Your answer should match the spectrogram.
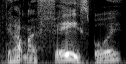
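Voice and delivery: taunting. Real, not acted. Taunting an enemy after a kill.

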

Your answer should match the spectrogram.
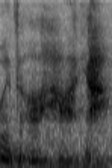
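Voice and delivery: ahaya breathed out slowly, almost voiceless, like an exhale; Hebrew word breathed. Shown as a demonstration. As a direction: say ahaya as one long soft breath. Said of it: "In Hebrew".

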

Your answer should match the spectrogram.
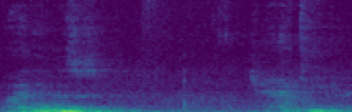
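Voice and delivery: a shy guest whose name fades to a murmur; mumbled name. Retold or imitated. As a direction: let the name trail off into nothing. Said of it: "their voice ... didn't go up for their name".

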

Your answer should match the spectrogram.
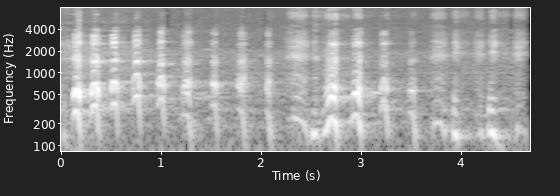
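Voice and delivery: long wheezy run of laughter; long chuckle. Real, not acted. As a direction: laugh on and on at your own remark. Preacher chuckles at own remark.

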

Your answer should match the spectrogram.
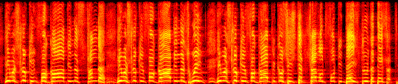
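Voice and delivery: high, driving repetition; preaching at full force. Acted. Elijah looking for God, preached hard. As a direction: build each he was looking line.

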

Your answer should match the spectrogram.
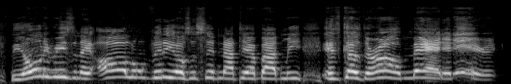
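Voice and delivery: real taunting excitement; gloating rant. Real, not acted. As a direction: crow over the haters. Gloating tirade at his critics.

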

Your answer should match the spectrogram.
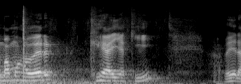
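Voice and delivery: usual speaking voice

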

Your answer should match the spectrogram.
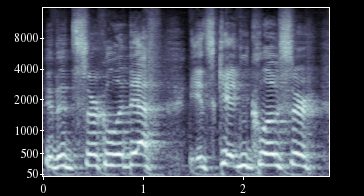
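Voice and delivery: high, giddy taunting, laughing through it; gleeful taunt. Real, not acted. Taunting the trapped snake, giddy and high-pitched. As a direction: cackle at the trapped rival.

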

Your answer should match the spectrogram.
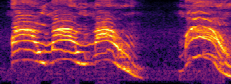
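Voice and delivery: high repeated siren wail; shrieking bird distress call, like a fire alarm; alarm-like bird cry. Acted. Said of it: "It sounded like a fire alarm".

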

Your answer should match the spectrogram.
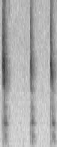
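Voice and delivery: "ch ch ch" as tiny voiceless puffs of aspirated t, without a vowel; light half-sound. Shown as a demonstration. Teacher modelling the second ending for students, light half-sound. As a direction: release "ch ch ch" lightly, only half a sound each. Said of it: "คือเสียงออกมาแค่ครึ่งๆ".

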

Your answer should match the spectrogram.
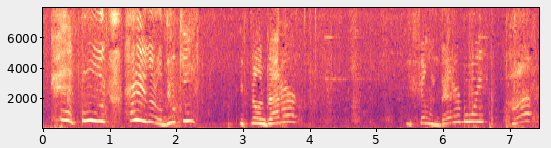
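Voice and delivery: high, loud squealing praise for a dog. Real, not acted. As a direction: gush over the puppy in a high voice. Baby talk praising the dog.

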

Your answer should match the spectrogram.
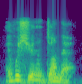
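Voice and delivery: soft, hushed confession; whispered. A narrator's reading. Noodle whispering her regret to Willie. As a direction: breathe it quietly, almost to yourself. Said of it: "she whispered".

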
